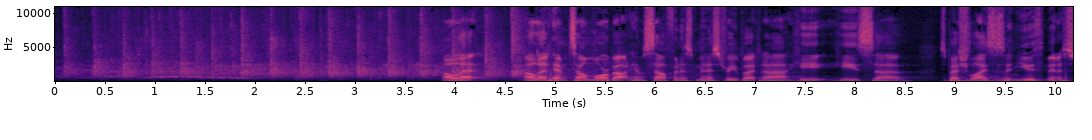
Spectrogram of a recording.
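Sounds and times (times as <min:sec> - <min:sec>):
audience applause welcoming a guest pastor at a church gathering: 0:00.0 - 0:05.9
speech: 0:03.9 - 0:10.1.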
